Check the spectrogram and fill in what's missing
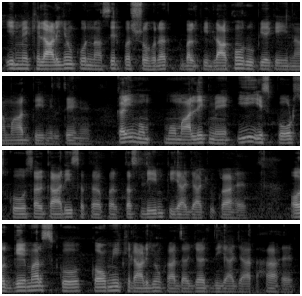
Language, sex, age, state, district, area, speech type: Urdu, male, 30-45, Delhi, North East Delhi, urban, spontaneous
